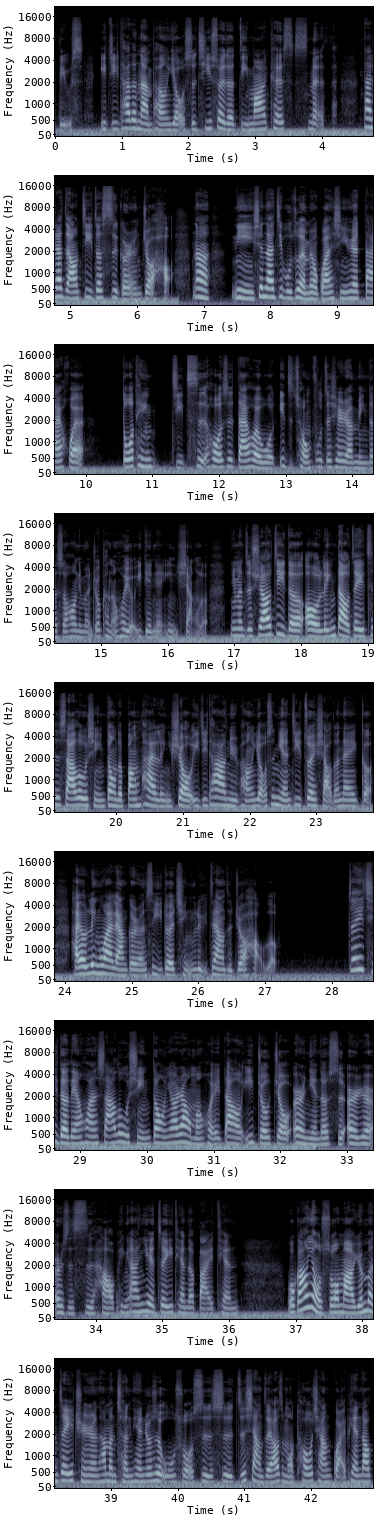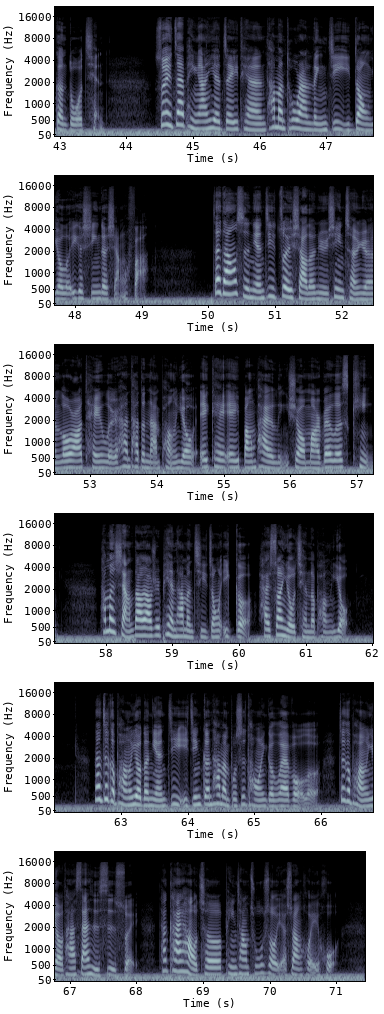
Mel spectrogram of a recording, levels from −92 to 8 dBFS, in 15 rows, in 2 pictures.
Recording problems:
low rumble; faint; throughout; 25 dB below the speech

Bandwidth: 15.5 kHz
